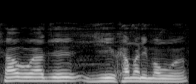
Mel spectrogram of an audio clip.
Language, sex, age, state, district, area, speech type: Bodo, male, 60+, Assam, Chirang, rural, spontaneous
